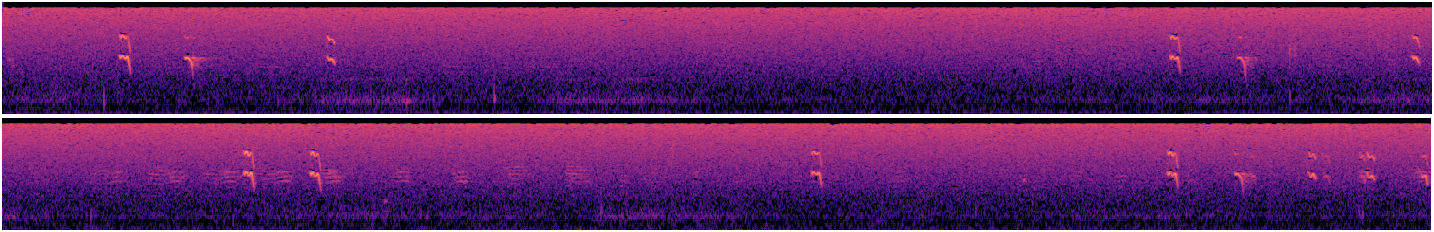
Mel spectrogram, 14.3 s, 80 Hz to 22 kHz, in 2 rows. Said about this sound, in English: Birds coming down. Pointed at the wild bird. And it's about 15 feet up.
